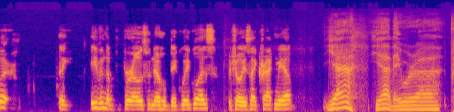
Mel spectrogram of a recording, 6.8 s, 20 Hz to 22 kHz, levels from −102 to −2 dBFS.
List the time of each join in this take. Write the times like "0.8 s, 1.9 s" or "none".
1.3 s, 3.3 s, 5.5 s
